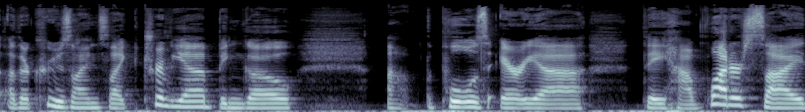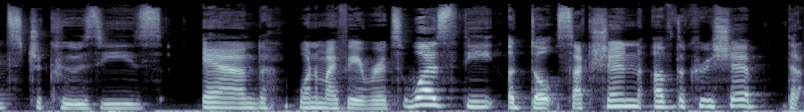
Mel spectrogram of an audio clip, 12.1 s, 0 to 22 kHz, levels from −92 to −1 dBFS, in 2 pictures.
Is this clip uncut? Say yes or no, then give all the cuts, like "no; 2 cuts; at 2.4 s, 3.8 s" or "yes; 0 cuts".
yes; 0 cuts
